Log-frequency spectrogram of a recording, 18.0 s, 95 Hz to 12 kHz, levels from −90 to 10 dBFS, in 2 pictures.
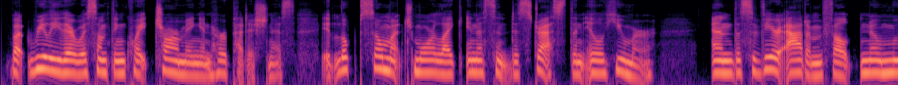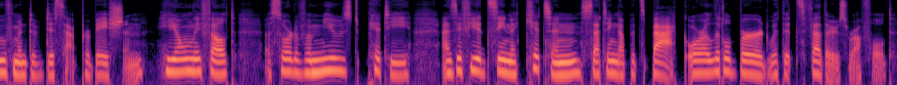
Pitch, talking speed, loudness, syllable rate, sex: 190 Hz, 190 wpm, -21 LUFS, 5.5 syllables/s, female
